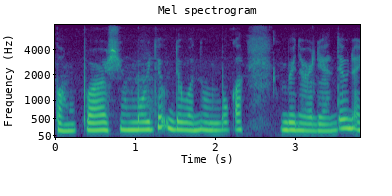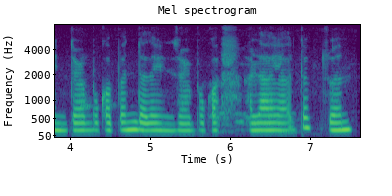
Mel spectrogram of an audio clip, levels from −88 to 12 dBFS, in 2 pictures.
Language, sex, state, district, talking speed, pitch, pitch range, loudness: Mizo, female, Mizoram, Aizawl, 210 wpm, 195 Hz, 195-205 Hz, -17 LUFS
